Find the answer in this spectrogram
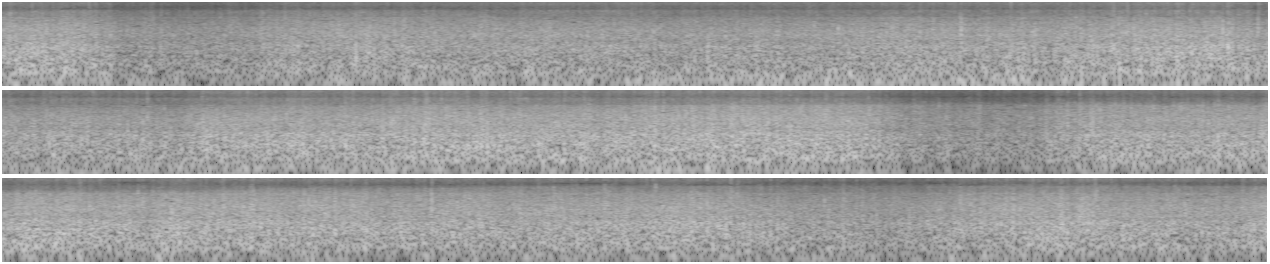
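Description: Heavy rain pouring down in a steady, dense hiss, easing briefly about a second in and again around sixteen seconds in.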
